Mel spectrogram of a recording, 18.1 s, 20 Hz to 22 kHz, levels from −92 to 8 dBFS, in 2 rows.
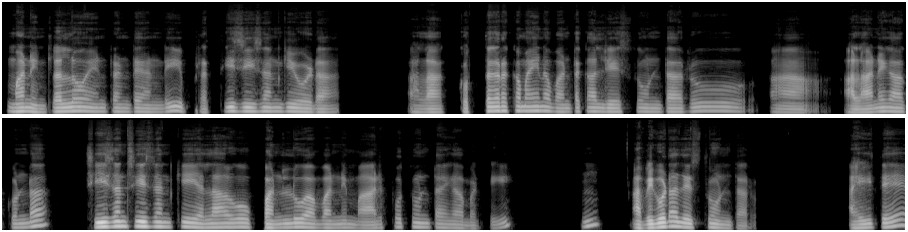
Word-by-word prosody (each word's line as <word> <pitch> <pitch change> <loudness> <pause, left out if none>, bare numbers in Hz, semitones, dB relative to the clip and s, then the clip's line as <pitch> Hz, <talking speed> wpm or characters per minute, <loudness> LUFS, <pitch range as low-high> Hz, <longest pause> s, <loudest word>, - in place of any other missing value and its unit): మన 135 +1 +4
ఇంట్లల్లో 130 +6 +2
ఏంటంటే 125 -1 -5
అండి, 115 +5 -4 0.2
ప్రతి 105 +7 -5
సీజన్‌కి 135 0 0
గూడా, 110 -2 -1 0.9
అలా 110 0 -1 0.3
కొత్త 115 0 -7 0.2
రకమైన 150 0 +1
వంటకాలు 125 +1 -3
జేస్తూ 120 +1 -5
ఉంటారు. 120 +3 -4 0.8
ఆహ్, 100 -1 -5 0.4
అలానే 105 +6 +1
గాకుండా 130 +6 -2 0.5
సీజన్, 155 +3 +8
సీజన్‌కి 160 -2 +4 0.2
ఎలాగో 140 +2 +1 0.2
పనులు 130 +3 +2
అవన్నీ 120 0 -4
మారిపోతూ 120 +8 -5
ఉంటాయి 130 -3 -6
గాబట్టి 110 0 -10 0.8
హ్మ్, 195 +6 -3 0.4
అవి 120 +3 +6
గూడా 155 +3 +8
దెస్తూ 135 0 0
ఉంటారు. 95 -4 -9 1.0
అయితే, 130 +4 0
130 Hz, 100 wpm, -23 LUFS, 120-140 Hz, 1.0 s, సీజన్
